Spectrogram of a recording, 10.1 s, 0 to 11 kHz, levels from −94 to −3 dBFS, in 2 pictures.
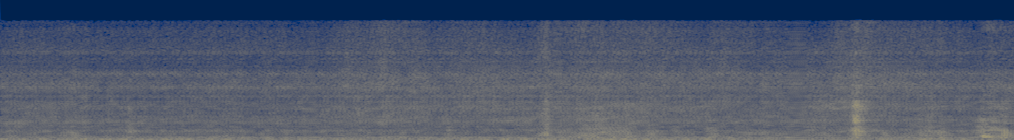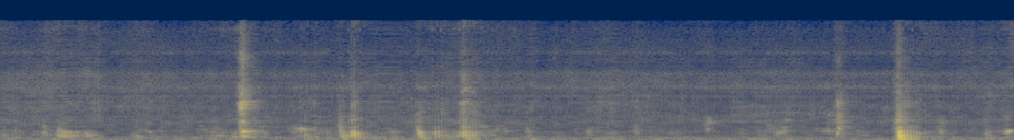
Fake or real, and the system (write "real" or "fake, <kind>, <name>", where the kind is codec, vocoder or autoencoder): fake, vocoder, Vocos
